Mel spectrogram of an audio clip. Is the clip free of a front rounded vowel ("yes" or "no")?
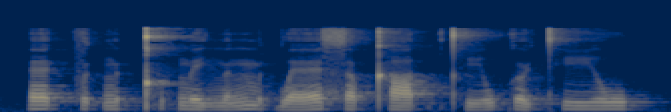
yes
